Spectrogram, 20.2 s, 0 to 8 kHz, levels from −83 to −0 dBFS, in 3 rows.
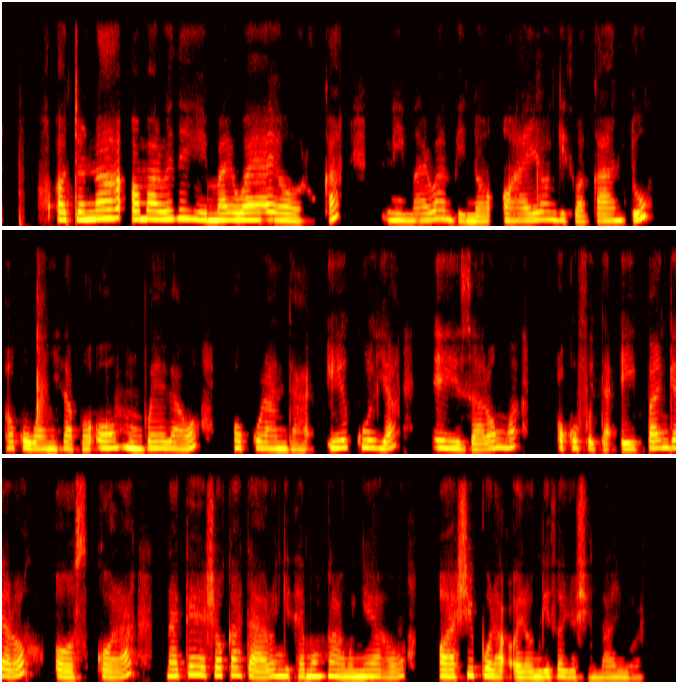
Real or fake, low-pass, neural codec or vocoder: real; 7.2 kHz; none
